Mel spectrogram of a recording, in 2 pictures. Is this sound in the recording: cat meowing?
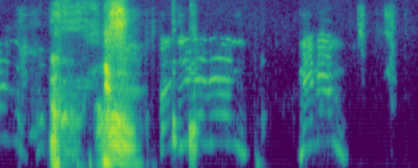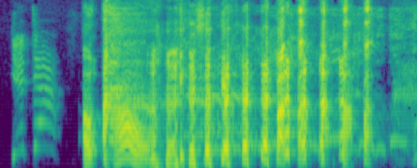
yes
